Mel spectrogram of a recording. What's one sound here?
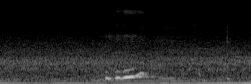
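A young girl makes a short vocal sound close by.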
